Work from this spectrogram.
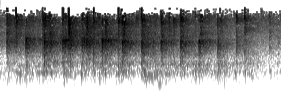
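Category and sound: crowd, audience hand clapping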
